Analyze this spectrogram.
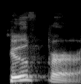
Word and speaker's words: Kupfer: How do you spell it or I pronounce it? Kupfer.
